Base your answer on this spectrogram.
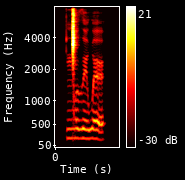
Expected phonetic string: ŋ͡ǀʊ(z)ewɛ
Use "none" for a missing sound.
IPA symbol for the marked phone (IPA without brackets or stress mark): ð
